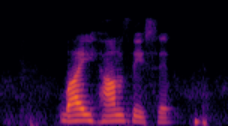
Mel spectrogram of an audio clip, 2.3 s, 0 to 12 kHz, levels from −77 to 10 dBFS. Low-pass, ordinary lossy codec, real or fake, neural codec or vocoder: 7.2 kHz; Opus, 24 kbps; fake; codec, 16 kHz, 1 kbps, FunCodec, trained on LibriTTS, 50 frames a second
